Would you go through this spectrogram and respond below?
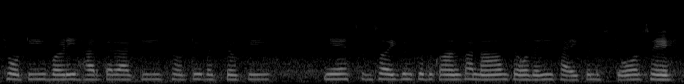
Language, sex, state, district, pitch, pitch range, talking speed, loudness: Hindi, female, Bihar, Sitamarhi, 230 Hz, 225-235 Hz, 160 wpm, -43 LUFS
